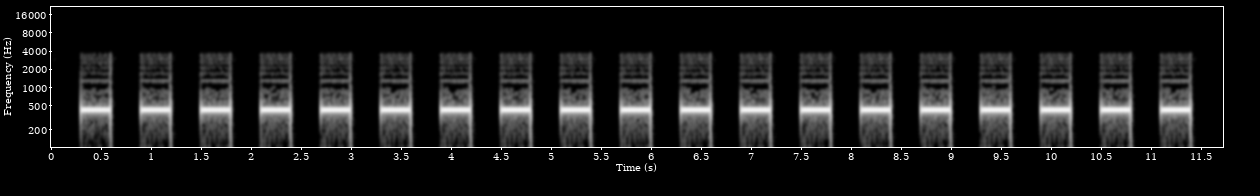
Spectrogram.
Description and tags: Call busy/interrupted.
Recorded with Zoom H1.
busy, call, card, esposende, interrupted, mobile, operator, phone, portugal, portuguese, sound, tmn, tone, vodafone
